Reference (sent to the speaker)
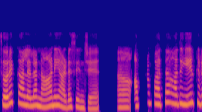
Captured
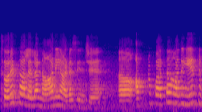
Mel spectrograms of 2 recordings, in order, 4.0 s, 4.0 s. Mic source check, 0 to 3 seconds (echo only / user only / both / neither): echo only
